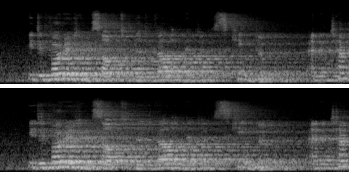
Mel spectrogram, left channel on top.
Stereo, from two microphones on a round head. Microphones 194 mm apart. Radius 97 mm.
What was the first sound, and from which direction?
A woman speaking, 35° left (ahead or behind).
